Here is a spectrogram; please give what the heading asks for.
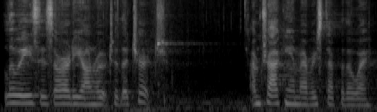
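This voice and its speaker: A woman plays a cool, guarded spy from a cinematic video game. Her voice sits low, clipped and composed, with clearly audible ambience behind it. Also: fairly even intonation, fast talker, a little hiss or hum, close to an everyday voice. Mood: businesslike.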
